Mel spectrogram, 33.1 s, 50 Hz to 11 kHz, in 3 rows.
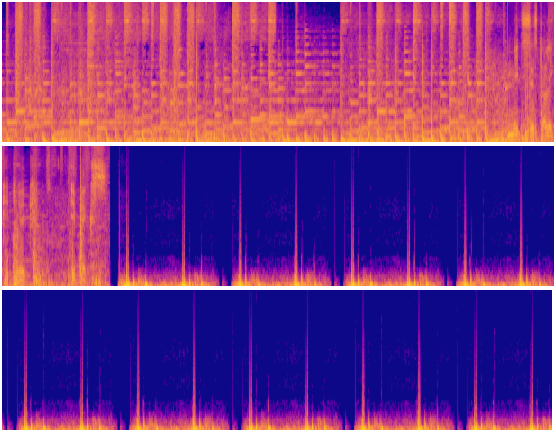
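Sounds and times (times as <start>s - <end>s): heartbeat with click: 13.4s - 33.0s.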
